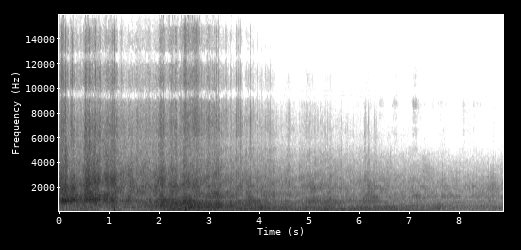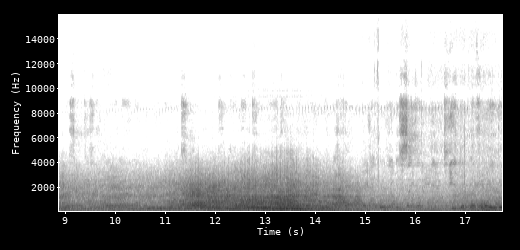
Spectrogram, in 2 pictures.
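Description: A jet with F404 engines passes at an airshow, a loud broad roar that swells, fades, then builds again in a second rumbling surge, with announcer talk over it.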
